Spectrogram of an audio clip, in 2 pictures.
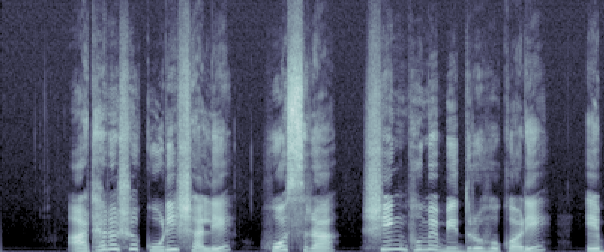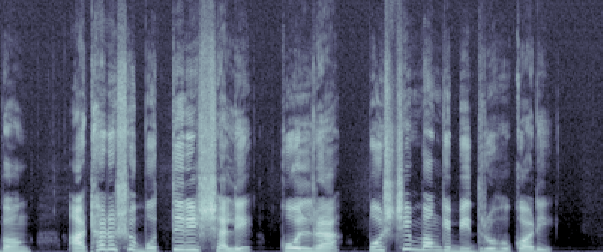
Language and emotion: Bengali, neutral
